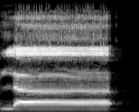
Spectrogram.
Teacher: پہلے تو یہ لام جو ہے یہ اس میں جلالت کا لام نہیں ہے، تو ہم نے اس لام کو باریک پڑھنا ہے، اور اس لام کے اوپر کھڑا زبر ہے تو اس کو ایک الف 2 حرکات کے برابر کھینچ کر بھی پڑھنا ہے۔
